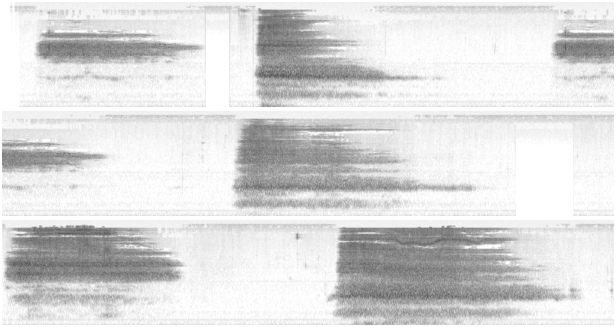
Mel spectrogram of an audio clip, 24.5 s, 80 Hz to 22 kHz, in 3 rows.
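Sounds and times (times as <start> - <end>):
deep slow breaths of a person lying down relaxing: 0.5 - 5.9, 11.3 - 14.6, 16.4 - 18.8, 20.7 - 24.1.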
